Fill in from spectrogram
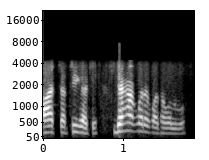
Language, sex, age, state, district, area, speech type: Bengali, male, 18-30, West Bengal, Purba Medinipur, rural, conversation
